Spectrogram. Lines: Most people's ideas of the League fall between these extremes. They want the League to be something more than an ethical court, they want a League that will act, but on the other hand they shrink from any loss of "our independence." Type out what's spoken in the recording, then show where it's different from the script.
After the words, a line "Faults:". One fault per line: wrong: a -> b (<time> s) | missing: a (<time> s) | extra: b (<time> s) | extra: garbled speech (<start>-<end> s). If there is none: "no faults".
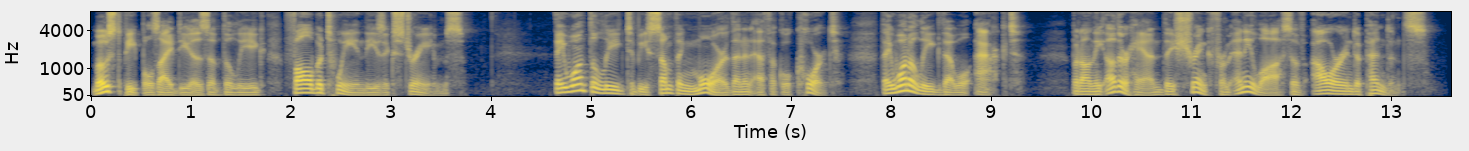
Most people's ideas of the League fall between these extremes. They want the League to be something more than an ethical court, they want a League that will act, but on the other hand they shrink from any loss of "our independence."
Faults:
no faults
